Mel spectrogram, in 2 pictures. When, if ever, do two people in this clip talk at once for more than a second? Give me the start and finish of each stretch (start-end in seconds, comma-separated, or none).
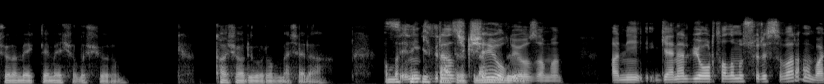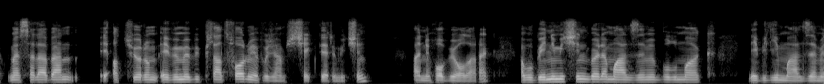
3.8-5.3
